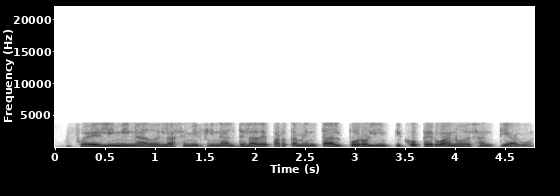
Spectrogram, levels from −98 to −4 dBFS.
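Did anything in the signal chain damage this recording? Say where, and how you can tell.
Yes: the speech passed through a Bluetooth CVSD headset codec, whose one-bit slope coding cuts everything above 3.8 kHz and leaves scratchy s sounds over granular hiss throughout.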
